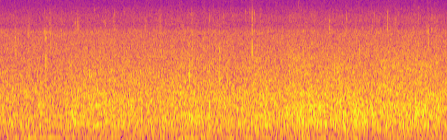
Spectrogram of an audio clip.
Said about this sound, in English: lie down to watch the rain fall.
